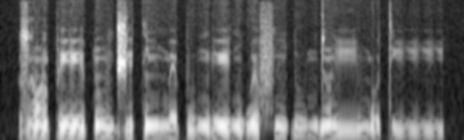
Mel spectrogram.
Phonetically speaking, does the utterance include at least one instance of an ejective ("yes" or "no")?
no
